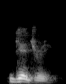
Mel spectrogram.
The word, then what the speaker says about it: Guidry: Guidry, yeah.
